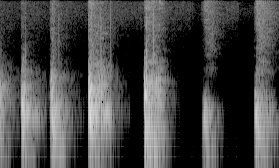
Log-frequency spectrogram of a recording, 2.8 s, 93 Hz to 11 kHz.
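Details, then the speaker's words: Triumph Stag Mk1 inner sill being tapped: short dull thuds with no ring, about two a second; sill is thick body filler over rot, filler peeling and cracking. "Now, this is a good place to check a Stag for rot carefully, but I can tell you now that the thickness of that inner sill is about that. This is just all filler."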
